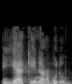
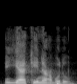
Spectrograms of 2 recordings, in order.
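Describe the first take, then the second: First: The k carries an i vowel. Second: The same.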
